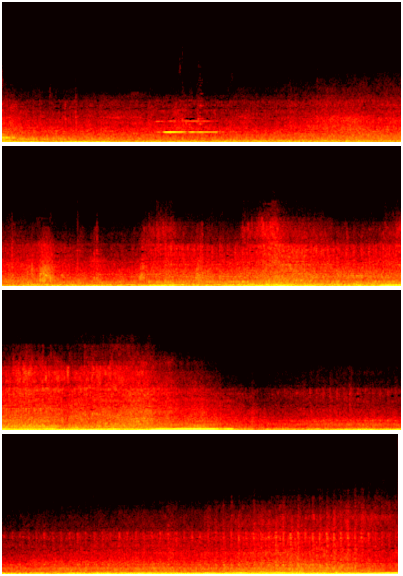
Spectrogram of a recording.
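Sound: car engine running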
